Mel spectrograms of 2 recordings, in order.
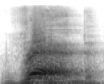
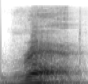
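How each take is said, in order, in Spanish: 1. La vocal es corta, rima con 'red'. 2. La vocal es corta, rima con 'red'.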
